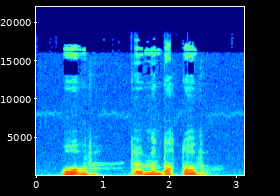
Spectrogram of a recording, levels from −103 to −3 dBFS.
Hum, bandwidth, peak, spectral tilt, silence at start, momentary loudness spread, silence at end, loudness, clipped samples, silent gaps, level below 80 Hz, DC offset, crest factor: none; 18 kHz; -10 dBFS; -9 dB/octave; 0.4 s; 14 LU; 0.6 s; -26 LUFS; under 0.1%; none; -58 dBFS; under 0.1%; 16 dB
